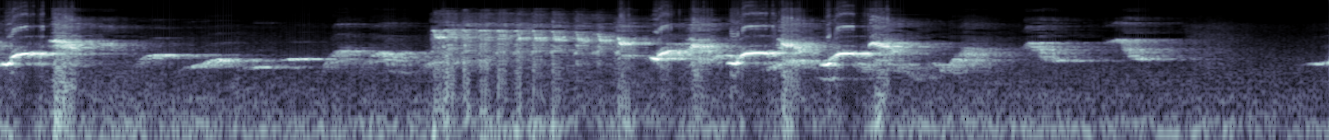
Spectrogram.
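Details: White-rumped shama (murai batu) in a master recording for songbird training, full of rich fill-in phrases: varied clear whistles, falling and rising slurred notes, and sharp chirps at mid to high pitch, with a dense burst of buzzy clicks near the middle.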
